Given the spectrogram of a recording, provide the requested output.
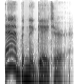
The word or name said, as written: abnegator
